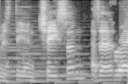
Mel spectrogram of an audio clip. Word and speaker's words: Dan Chiasson: I'm going to try and pronounce your name is Dan Chason.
